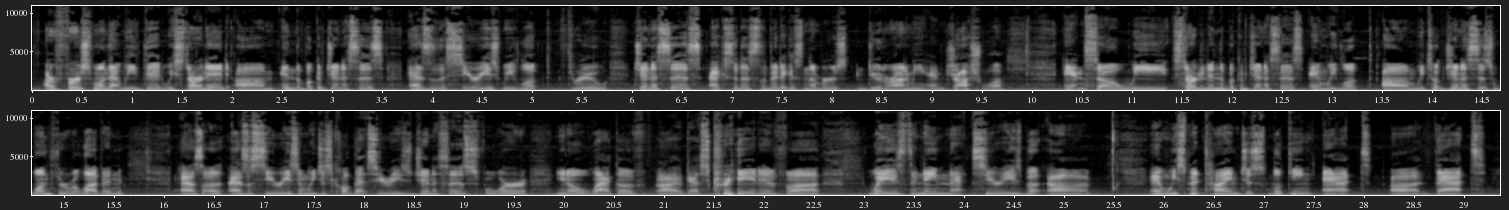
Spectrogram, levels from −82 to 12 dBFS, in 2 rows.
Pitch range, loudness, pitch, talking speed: 120-145 Hz, -20 LUFS, 130 Hz, 170 wpm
